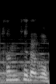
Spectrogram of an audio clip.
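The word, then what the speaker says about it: Kanté: 자신이 이제 프랑스식 발음으로는 꽁떼가 맞는데 꽁떼보다는 말리식 발음인 꽁떼를 좀 더 선호한다 라는 인터뷰를 하면서 이제 우리나라 해설자들이 캉테를 한동안 콩테라고 불렀던 적이 있는데, 콩테가 오른쪽 넣어줬습니다.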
